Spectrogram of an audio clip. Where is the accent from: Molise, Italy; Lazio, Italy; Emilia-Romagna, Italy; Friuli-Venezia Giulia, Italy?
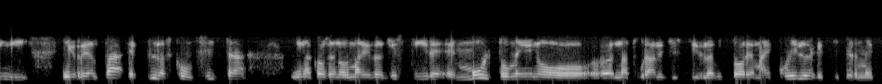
Molise, Italy; Campobasso; born there; sono nato a Campobasso.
